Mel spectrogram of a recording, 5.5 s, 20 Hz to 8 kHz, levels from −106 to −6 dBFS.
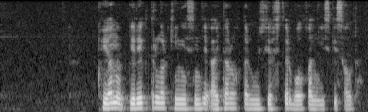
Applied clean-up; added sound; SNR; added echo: none; none; none; none.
